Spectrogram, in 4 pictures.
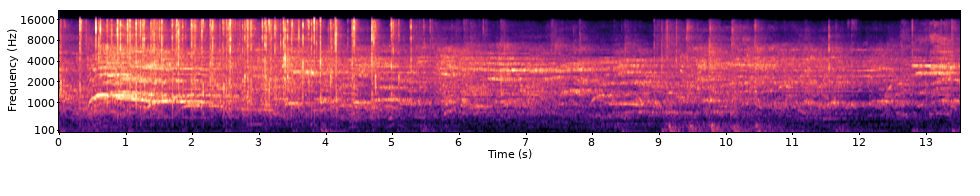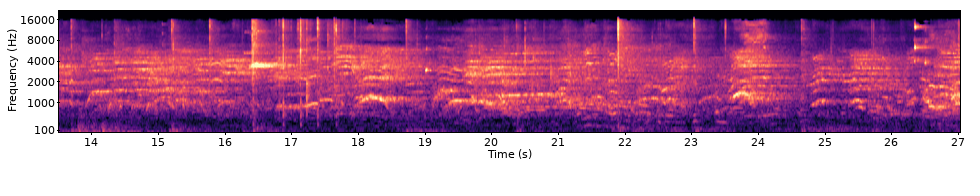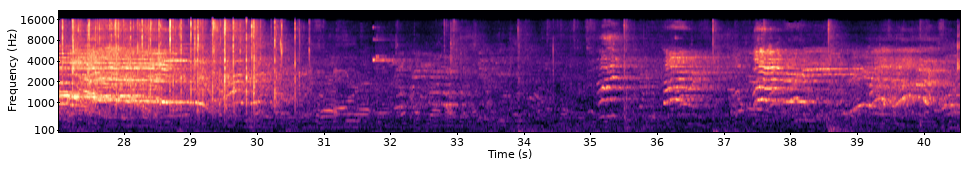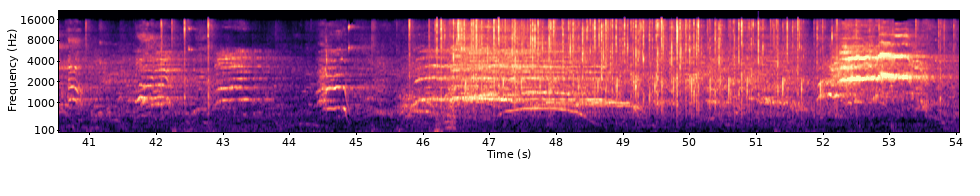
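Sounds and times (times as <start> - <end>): crowd cheering: 0.0 - 18.6, 26.6 - 30.8, 45.5 - 54.0.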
